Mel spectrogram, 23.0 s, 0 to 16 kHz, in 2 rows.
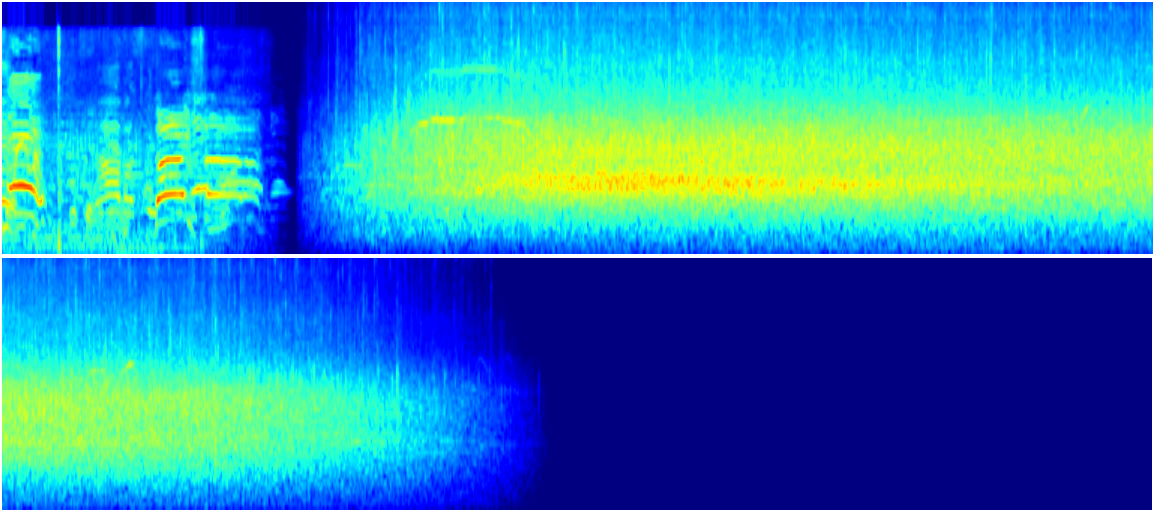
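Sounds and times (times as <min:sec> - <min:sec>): crowd applauding: 0:03.0 - 0:16.6.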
